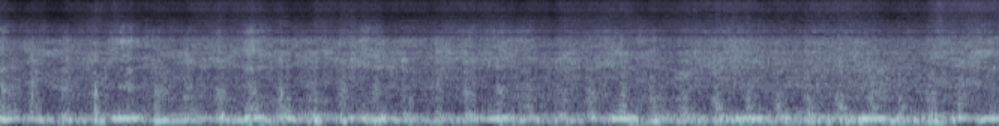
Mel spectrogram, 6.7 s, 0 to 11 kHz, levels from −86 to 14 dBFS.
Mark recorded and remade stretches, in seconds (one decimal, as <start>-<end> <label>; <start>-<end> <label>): 0.0-4.6 remade; 4.6-6.2 recorded; 6.2-6.7 remade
